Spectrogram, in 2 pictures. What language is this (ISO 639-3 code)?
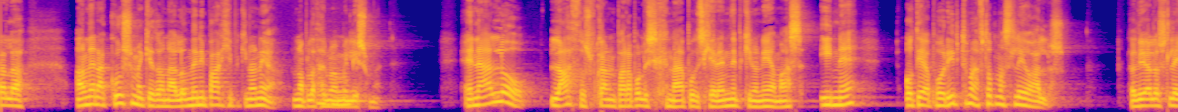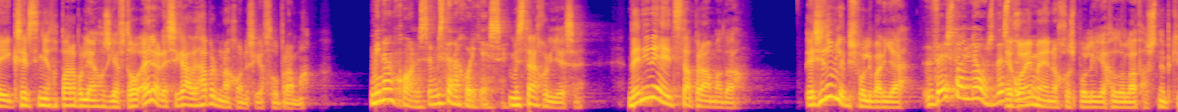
ell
